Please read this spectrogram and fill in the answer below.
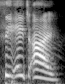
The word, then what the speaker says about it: Chi: Well, you know, how do you pronounce it? Because here you go. – You want to know why? – CHI. – What? – That hair brand. – The chi? – Yeah.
